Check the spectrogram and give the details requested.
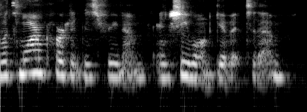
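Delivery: hushed, whispered voice. Voicing a dying creature's last words in the air: whispering voice. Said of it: "You hear a whisper that says".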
